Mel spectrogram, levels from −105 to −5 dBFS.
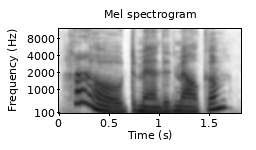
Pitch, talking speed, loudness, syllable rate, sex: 220 Hz, 100 wpm, -15 LUFS, 5.7 syllables/s, female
